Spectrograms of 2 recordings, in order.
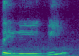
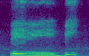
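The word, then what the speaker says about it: テレビ: So the televi, the V in televi becomes B. It gets converted to B. So it becomes on the whole not televi, it's terebi.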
